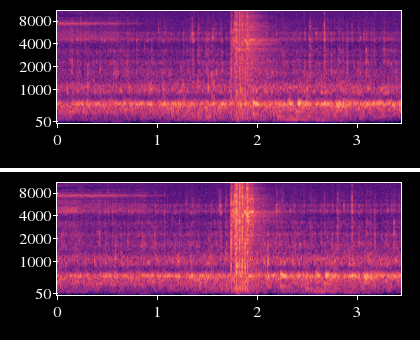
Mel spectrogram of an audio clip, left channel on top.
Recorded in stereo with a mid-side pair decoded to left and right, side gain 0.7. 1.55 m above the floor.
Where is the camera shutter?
40° right, 0.7 m.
